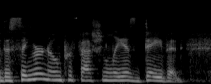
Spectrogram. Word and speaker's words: D4VD: Literally for the singer known professionally as David, spelled D4 VD. I know it's strange, but it's pronounced David.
